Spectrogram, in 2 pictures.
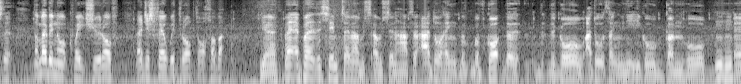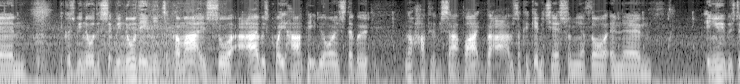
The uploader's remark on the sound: Our reaction from the car after leaving Ibrox.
